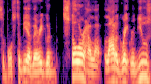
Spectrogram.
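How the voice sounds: A man's fast, lively speech at a medium pitch, dark and mellow in tone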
